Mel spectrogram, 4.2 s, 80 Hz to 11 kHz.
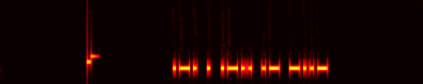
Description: Morse code, heard as a keyed tone, about 36 wpm, 700 Hz. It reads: RELAX
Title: Sentences from Top 1400 Words - New Word Drill Alt - 35wpm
